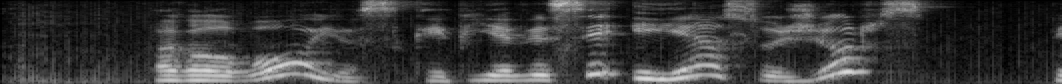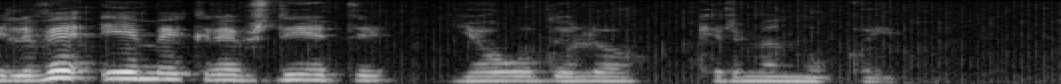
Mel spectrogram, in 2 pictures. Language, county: Lithuanian, Klaipėda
